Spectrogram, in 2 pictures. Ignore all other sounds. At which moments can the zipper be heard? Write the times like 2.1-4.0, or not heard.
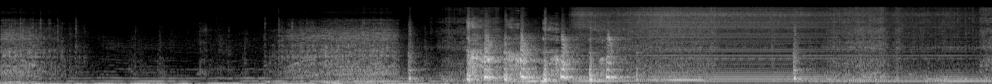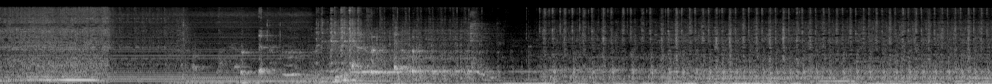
not heard.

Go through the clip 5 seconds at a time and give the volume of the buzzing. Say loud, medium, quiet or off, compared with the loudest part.
medium, loud, medium, medium.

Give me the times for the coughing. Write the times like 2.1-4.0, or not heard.
4.5-6.4, 12.1-14.7.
